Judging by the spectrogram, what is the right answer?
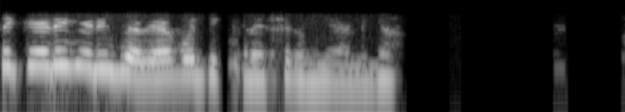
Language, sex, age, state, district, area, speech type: Dogri, female, 30-45, Jammu and Kashmir, Reasi, rural, conversation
